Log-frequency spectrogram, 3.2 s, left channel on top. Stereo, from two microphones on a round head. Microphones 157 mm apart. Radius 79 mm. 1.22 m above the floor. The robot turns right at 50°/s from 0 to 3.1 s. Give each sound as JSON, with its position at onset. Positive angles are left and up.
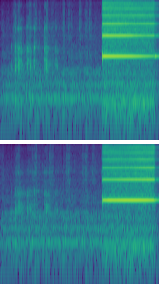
{"t": 0.2, "sound": "laughter", "side_deg": 80, "distance_m": 2.5}
{"t": 2.0, "sound": "a drill", "azimuth_deg": 155, "distance_m": 1.2}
